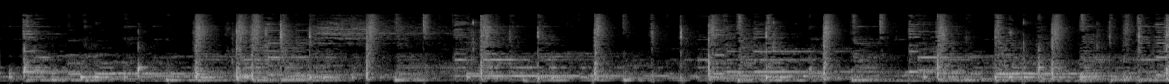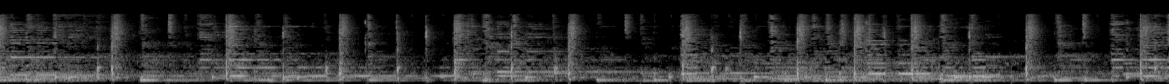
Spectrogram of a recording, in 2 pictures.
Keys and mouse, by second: 0.5 r, 1.0 r, 3.4 g, 5.9-12.2 drag, 5.9 KP_0, 15.5-17.3 drag, 17.7 KP_7, 18.2 z, 20.9-23.3 drag.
